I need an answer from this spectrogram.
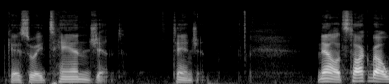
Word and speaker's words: tangent: And the third one, down below here, is referred to as tangent, as in a gent who has been in the sun for quite some time. Okay, so a tangent.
